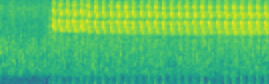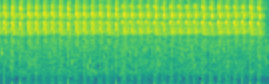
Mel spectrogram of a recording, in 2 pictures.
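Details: Cililin delivering its 'tembakan rapat' close-fire phrase, a clean master recording for white-rumped shama training: one sustained, very fast, high buzzy trill of even pulses running nearly five seconds.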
